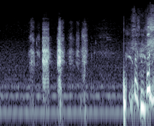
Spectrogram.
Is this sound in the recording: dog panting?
yes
